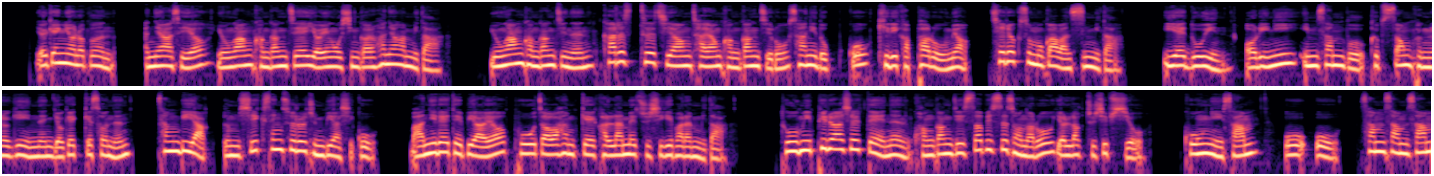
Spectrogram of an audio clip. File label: FEMALE KOREAN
